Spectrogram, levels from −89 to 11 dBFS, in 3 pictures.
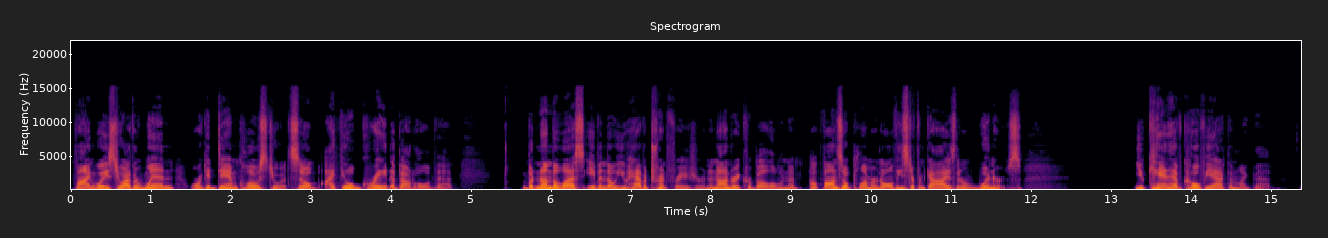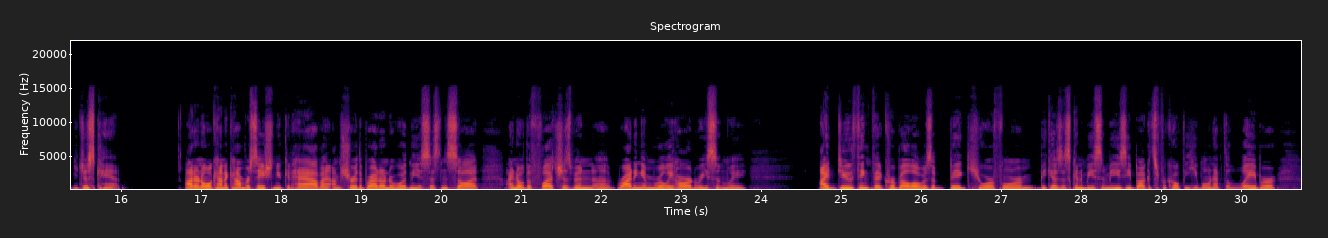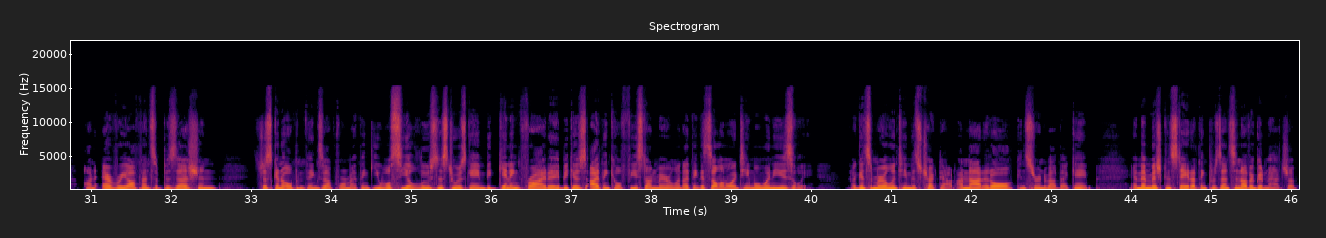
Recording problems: none

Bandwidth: 15 kHz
